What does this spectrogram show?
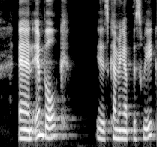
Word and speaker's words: Imbolc: of service you'll see a funny word it's pronounced imul and imul is coming up this week on February 1st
